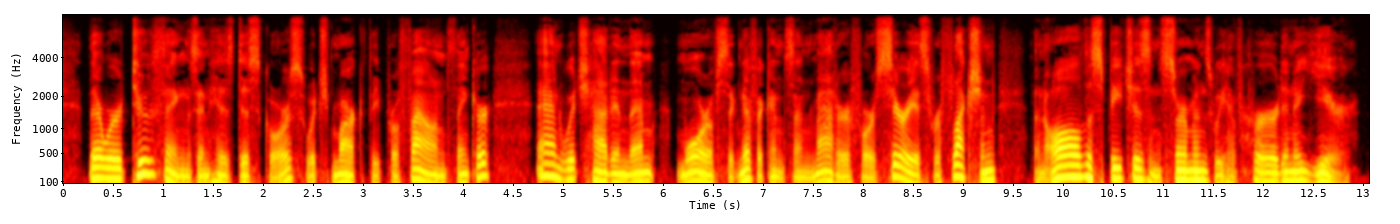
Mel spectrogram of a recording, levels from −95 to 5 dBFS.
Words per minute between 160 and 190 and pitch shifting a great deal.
Yes: average, 170 wpm; wide, 7.3 semitones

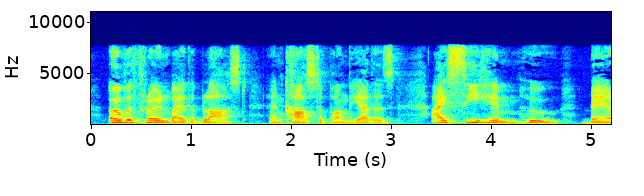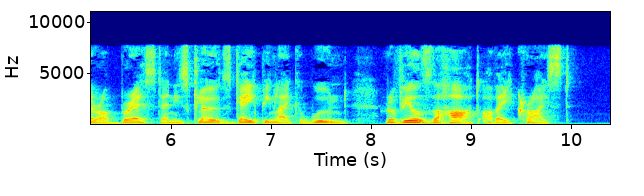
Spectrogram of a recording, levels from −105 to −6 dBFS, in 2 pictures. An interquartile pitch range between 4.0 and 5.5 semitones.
No: average, 3.3 semitones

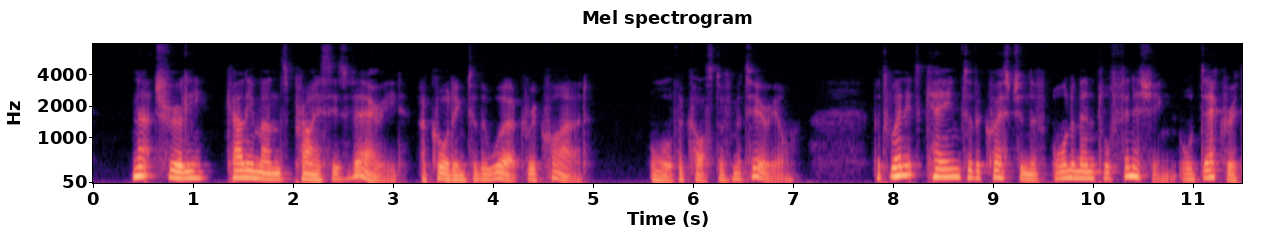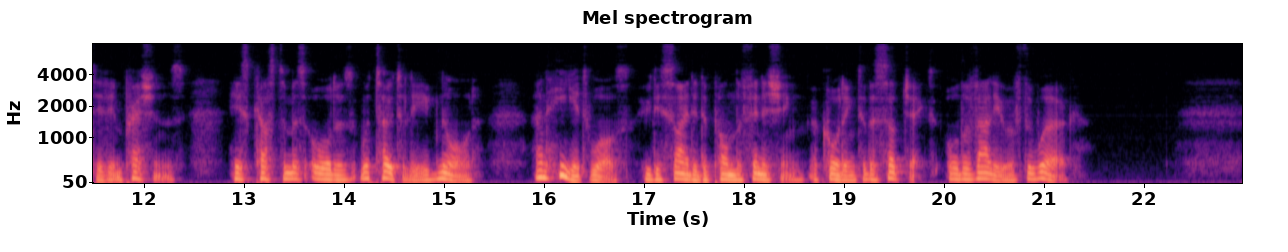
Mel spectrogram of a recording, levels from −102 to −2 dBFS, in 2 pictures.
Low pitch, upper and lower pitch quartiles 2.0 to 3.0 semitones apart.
No: low, 115 Hz; average, 5.0 semitones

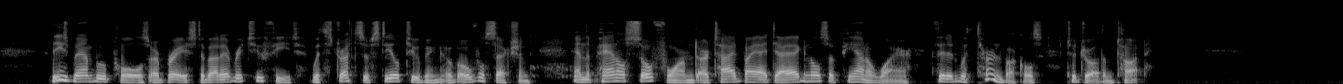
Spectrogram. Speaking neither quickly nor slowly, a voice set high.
No: average, 165 wpm; low, 115 Hz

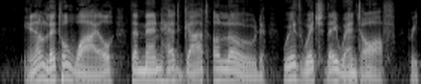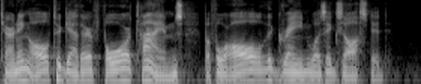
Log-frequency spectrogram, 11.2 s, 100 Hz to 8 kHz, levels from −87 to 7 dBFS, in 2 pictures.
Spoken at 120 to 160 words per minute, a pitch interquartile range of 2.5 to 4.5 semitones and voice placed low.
Yes: slow, 135 wpm; average, 3.5 semitones; low, 100 Hz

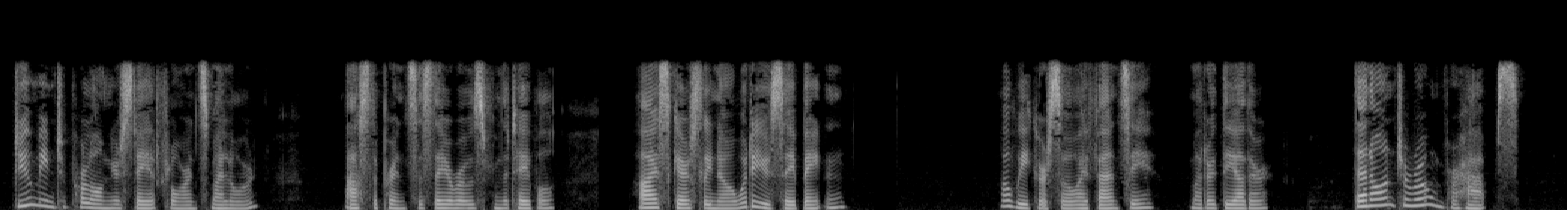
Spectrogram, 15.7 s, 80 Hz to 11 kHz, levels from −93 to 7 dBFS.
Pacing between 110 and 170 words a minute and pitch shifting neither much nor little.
Yes: average, 165 wpm; average, 3.3 semitones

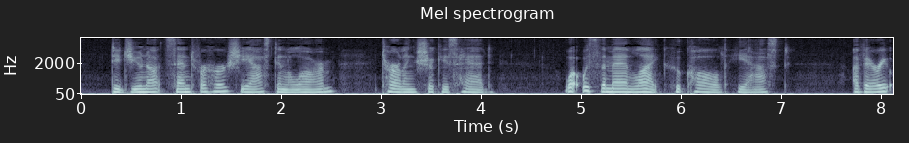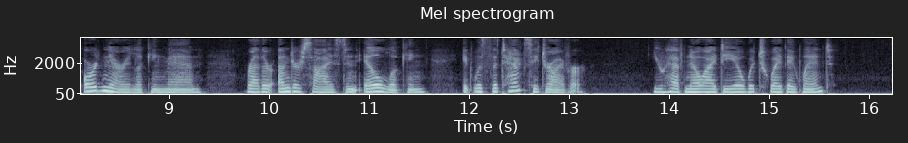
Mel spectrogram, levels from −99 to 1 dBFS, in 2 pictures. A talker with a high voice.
No: medium, 155 Hz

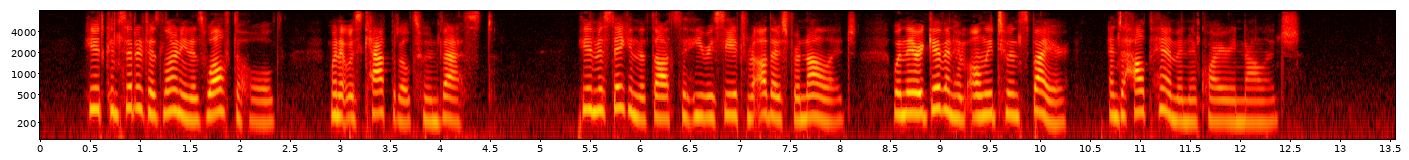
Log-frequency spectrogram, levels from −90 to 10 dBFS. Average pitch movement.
Yes: average, 3.8 semitones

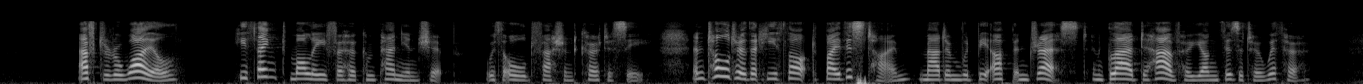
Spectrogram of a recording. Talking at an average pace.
Yes: average, 165 wpm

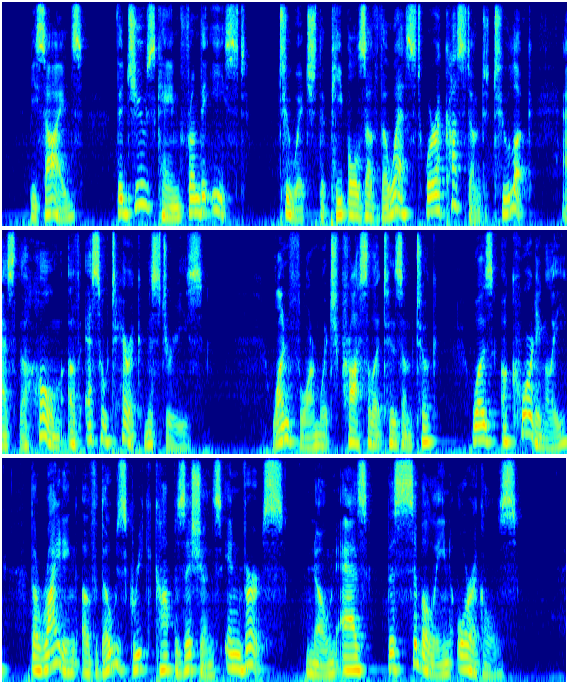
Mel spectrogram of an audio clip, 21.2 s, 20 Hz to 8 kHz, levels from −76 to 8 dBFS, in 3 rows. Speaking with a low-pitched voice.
Yes: low, 125 Hz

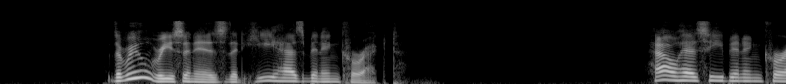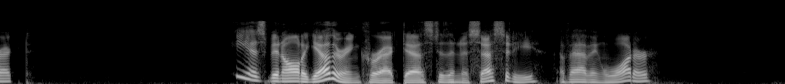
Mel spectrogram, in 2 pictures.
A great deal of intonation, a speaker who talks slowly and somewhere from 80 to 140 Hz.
Yes: wide, 7.5 semitones; slow, 100 wpm; low, 135 Hz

